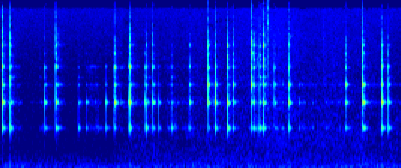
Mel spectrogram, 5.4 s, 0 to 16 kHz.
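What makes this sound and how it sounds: A round, shallow, unglazed terracotta plant saucer is tapped with long nails on both faces. The result is a rapid, uneven series of quick, bright, bell-like clinks with a clear pitched tone near 1.6 kHz and high overtones. Each tap dies away almost at once over a faint low background hiss.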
